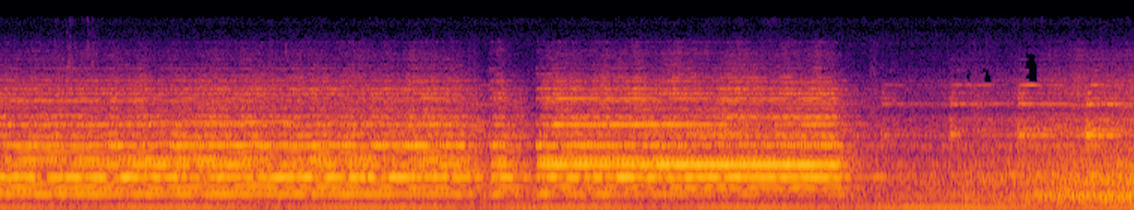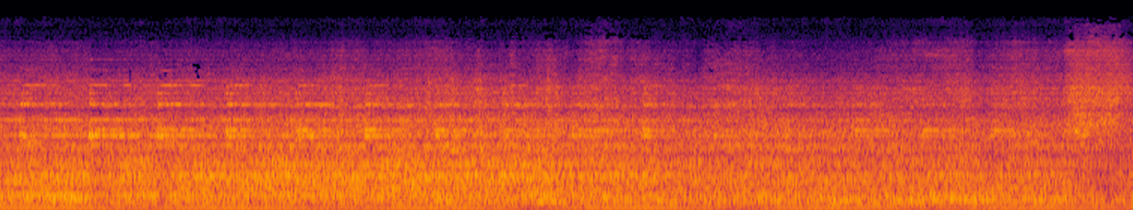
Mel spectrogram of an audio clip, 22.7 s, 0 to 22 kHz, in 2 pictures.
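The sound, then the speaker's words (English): A train horn blares with strong harmonic tones for about eight seconds, then gives way to the steady rumble and rattle of freight train 0755, a yard-to-yard transfer job bringing cars from Duval Yard to the FEC's Bowden Yard, rolling past as it heads north. “When QO32 passes, 0755 gets the green light to head on north. This is a yard-to-yard transfer job.”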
